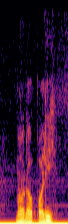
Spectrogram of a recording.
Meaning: a monopoly
- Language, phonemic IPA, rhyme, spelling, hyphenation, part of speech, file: Dutch, /ˌmoː.noːˈpoː.li/, -oːli, monopolie, mo‧no‧po‧lie, noun, Nl-monopolie.ogg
